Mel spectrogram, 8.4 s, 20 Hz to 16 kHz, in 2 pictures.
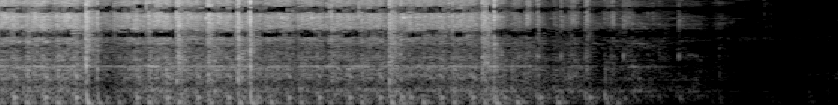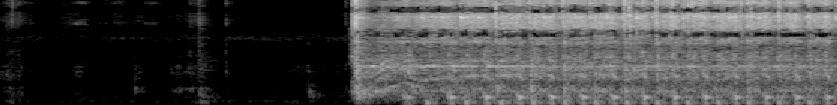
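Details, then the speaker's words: Scrapyard Yard Machines tractor, 14 hp engine, valves adjusted: rough uneven chugging dies, pause, then fires unevenly again; won't start because it broke another flywheel key, cause unclear to owner; later replaced with a homemade steel key. "now it doesn't want to start huh it did it again and broke another flye key"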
